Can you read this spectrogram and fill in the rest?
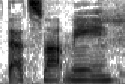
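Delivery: ordinary talk, nothing marked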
